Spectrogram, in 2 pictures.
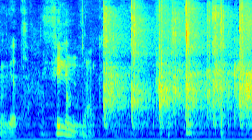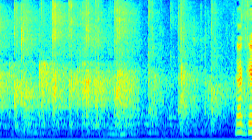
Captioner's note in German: Beifall AfD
